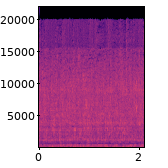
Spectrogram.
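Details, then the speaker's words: LG WT1101CW 5.0 cu ft HE top-load washer draining during the wash cycle before rinse: steady rushing water over an even pump hum, no knocking or grinding; owner notes draining is the loudest part of an otherwise quiet machine. Normal drain pump noise. "so right now it's draining as you can hear that's probably the loudest thing about this wash machine is when it"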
